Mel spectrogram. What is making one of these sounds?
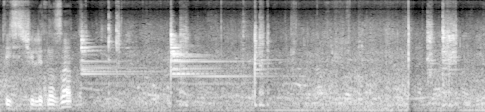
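A ladle scrapes and stirs vegetables in a metal pot.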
